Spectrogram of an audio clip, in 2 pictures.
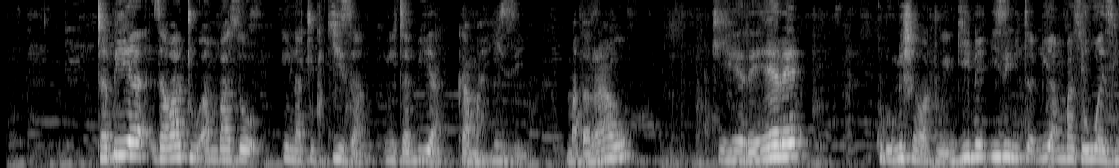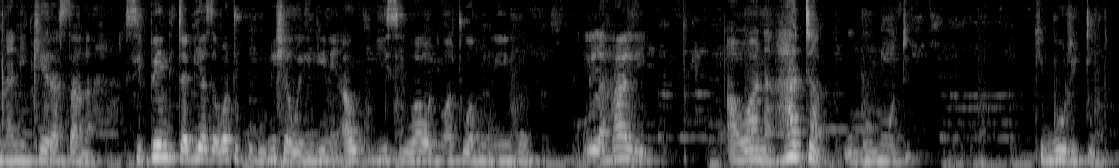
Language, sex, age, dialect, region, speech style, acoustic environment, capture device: Swahili, male, 25-34, Kenya - Mombasa, Kenya, relaxed, music; nature, mobile / Linux / Chrome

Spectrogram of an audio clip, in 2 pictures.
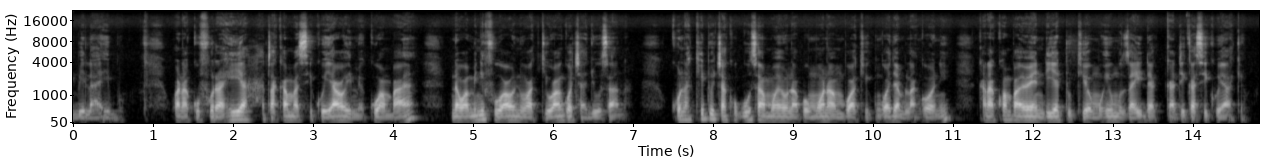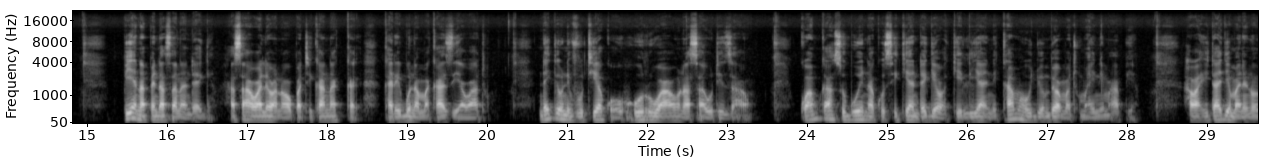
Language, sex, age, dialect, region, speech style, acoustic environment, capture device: Swahili, male, 25-34, Kenya - Nairobi Sheng-influenced, Kenya, focused; relaxed, silence; appliances, mobile / Linux / Chrome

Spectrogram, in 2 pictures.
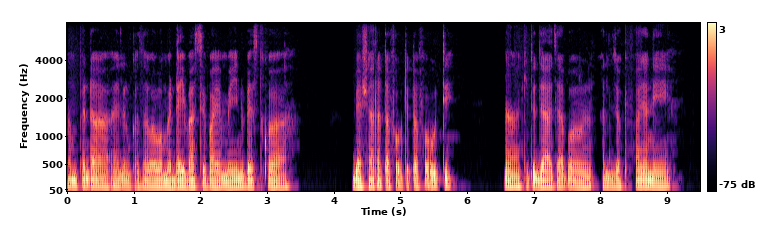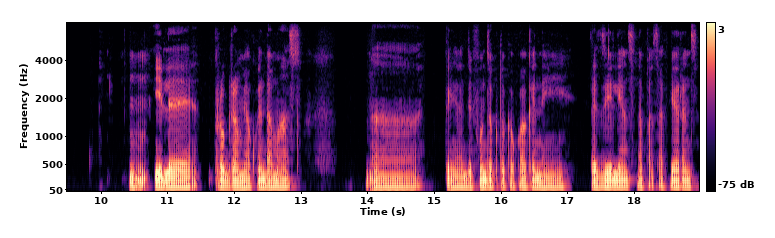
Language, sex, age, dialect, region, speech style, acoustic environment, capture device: Swahili, male, 25-34, Kenya - Nairobi Sheng-influenced, Kenya, relaxed, people talking, mobile / Linux / Chrome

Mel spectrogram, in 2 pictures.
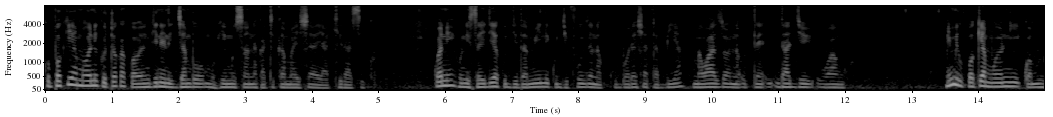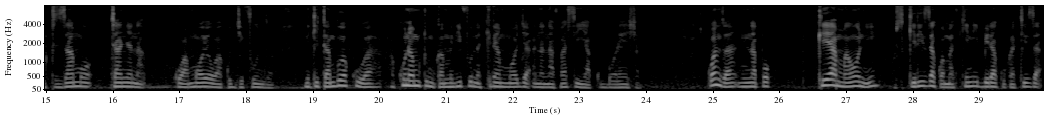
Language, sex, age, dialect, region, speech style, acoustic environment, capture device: Swahili, male, 25-34, Kenya - Nairobi Sheng-influenced, Kenya, anxious, people talking; appliances, desktop / Windows / Chrome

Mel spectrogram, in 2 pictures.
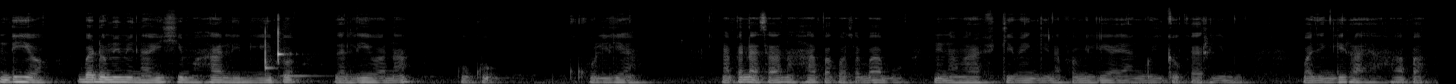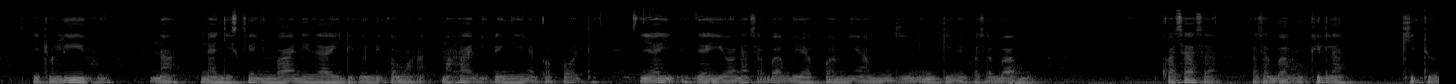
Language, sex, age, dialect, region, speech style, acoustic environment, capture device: Swahili, male, 18-24, Kenya - Nairobi Sheng-influenced, Kenya, happy, silence, desktop / Windows / Chrome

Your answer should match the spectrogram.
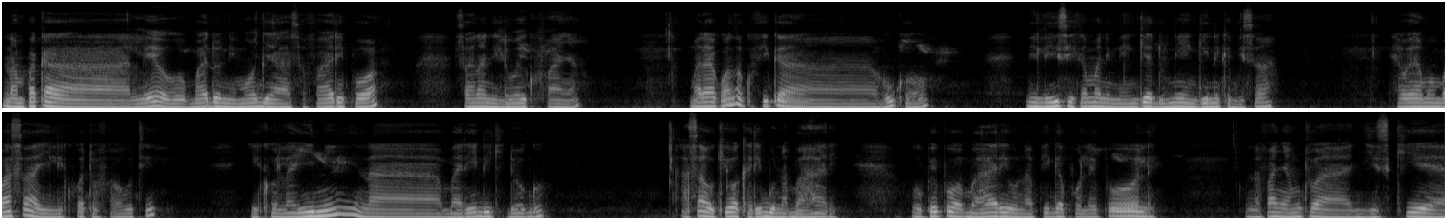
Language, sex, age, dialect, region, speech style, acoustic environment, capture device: Swahili, male, 25-34, Kenya - Nairobi Sheng-influenced, Kenya, relaxed, nature, mobile / Linux / Chrome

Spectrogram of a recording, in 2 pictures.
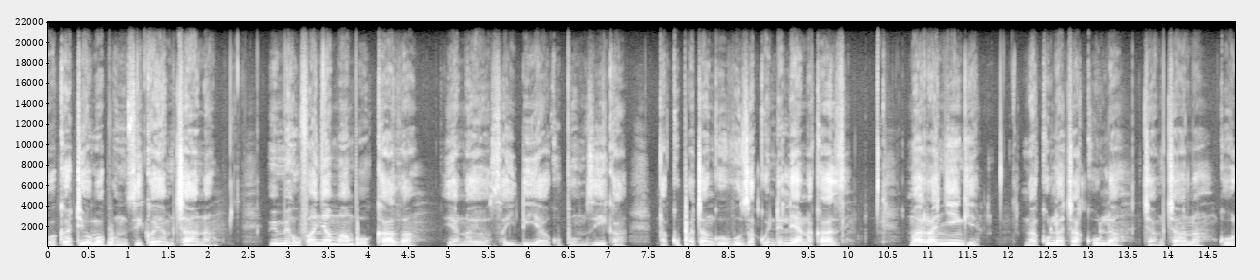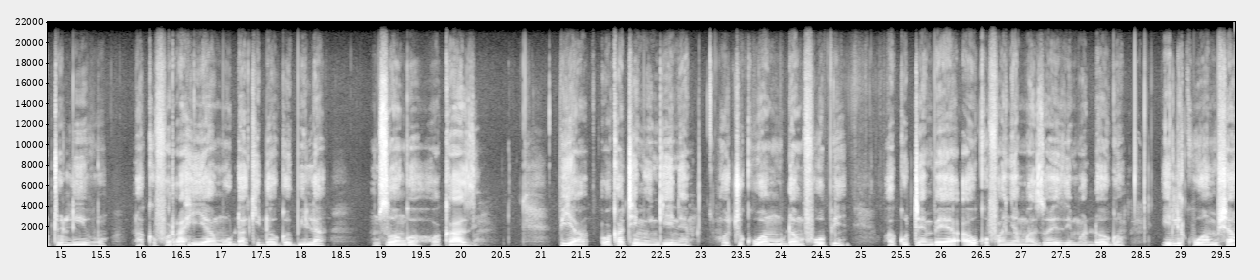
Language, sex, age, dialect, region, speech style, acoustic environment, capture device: Swahili, male, 18-24, Kenya - Nairobi Sheng-influenced, Kenya, happy, appliances; nature, mobile / Linux / Chrome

